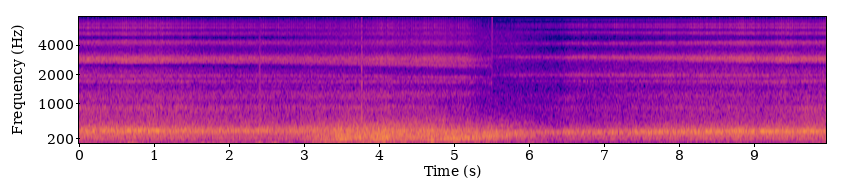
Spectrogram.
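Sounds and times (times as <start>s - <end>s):
underwater ambience: 0.0s - 9.9s.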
